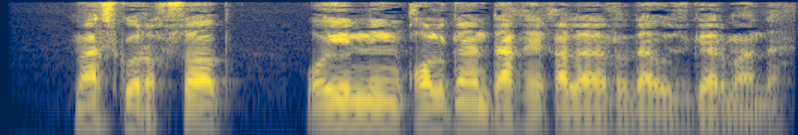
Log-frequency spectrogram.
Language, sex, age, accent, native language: Uzbek, male, 19-29, Farg'ona, Uzbek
